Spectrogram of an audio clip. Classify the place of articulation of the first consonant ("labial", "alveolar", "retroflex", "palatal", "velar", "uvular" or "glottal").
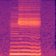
palatal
